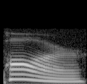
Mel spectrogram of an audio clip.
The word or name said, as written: parr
